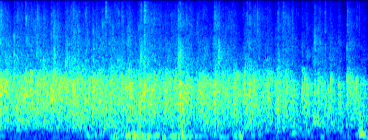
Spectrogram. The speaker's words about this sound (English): So a big hand to Bob, and let's welcome Bob Galen to the show.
